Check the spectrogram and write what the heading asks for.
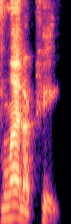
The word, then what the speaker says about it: Lenape: You know, I know a few of them, and they told me the word is Lenape. So if it's pronounced any other way, then they must not be aware of it either.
